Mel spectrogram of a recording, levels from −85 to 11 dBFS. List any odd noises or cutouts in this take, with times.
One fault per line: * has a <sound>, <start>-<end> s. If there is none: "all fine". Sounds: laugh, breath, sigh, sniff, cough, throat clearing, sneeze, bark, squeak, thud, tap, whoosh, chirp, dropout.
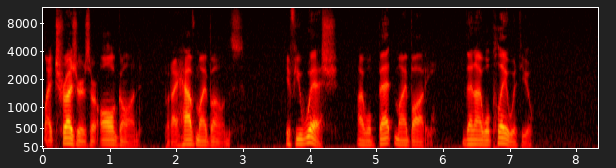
all fine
